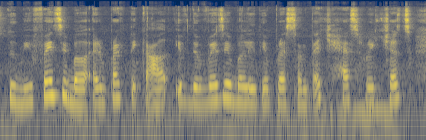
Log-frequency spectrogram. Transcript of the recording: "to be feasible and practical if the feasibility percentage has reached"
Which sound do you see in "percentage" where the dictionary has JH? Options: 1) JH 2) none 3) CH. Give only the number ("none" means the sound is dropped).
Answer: 3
